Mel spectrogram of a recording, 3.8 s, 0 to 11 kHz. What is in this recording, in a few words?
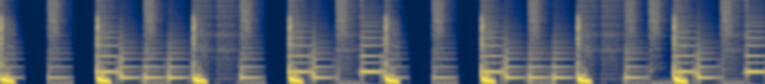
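Electropops No snare, Drum Loops 125bpm; Nu Dance Electro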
